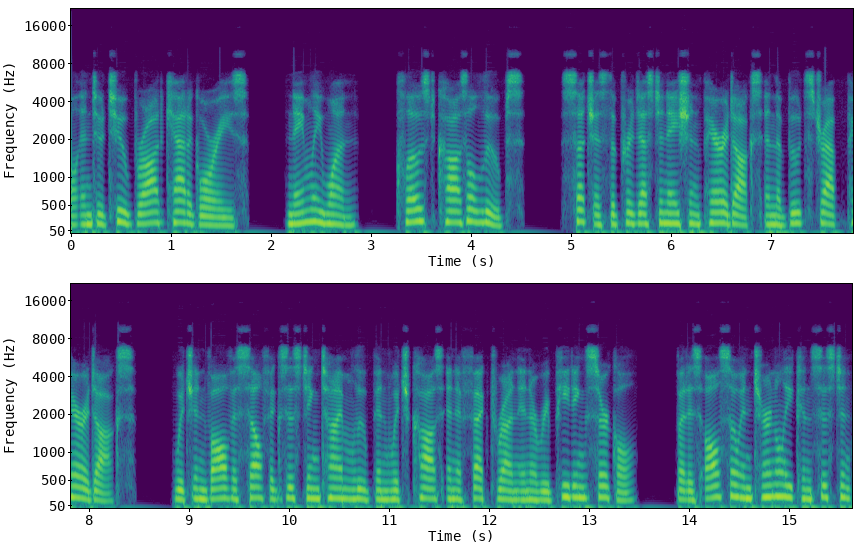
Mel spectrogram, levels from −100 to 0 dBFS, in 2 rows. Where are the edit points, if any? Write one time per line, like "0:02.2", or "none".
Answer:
0:05.2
